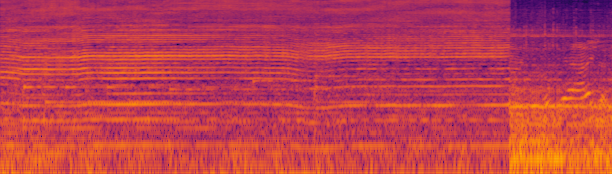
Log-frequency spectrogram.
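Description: A radio-controlled model fishing boat's motor running with a steady, high whine rich in overtones, wavering slightly in pitch. About five seconds in, it gives way to a broader background noise.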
